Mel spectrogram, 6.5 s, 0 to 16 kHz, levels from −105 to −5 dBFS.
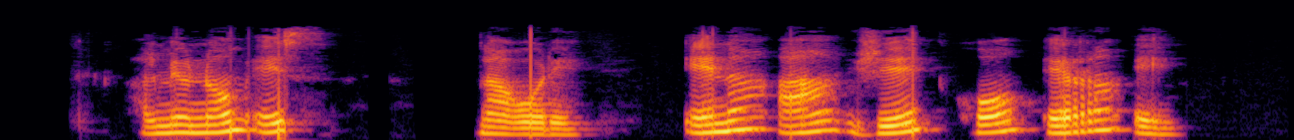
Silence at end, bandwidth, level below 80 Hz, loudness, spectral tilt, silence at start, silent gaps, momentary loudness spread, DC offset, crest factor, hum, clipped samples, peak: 0.6 s; 7.6 kHz; -54 dBFS; -18 LUFS; -7 dB/octave; 0.7 s; 1.85-1.96 s, 2.08-2.38 s; 9 LU; under 0.1%; 16 dB; none; under 0.1%; -2 dBFS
